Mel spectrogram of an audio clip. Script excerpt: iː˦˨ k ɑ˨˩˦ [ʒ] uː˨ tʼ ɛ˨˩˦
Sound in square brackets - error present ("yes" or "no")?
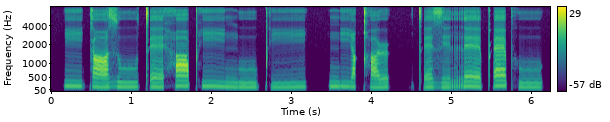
yes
